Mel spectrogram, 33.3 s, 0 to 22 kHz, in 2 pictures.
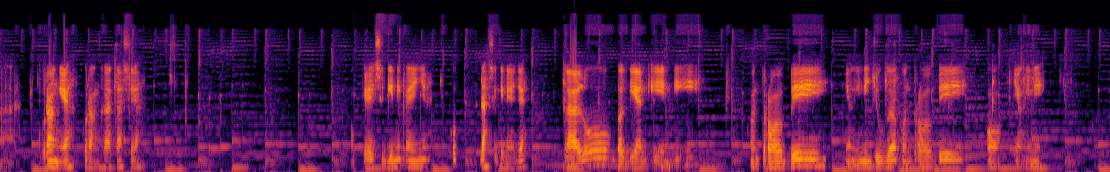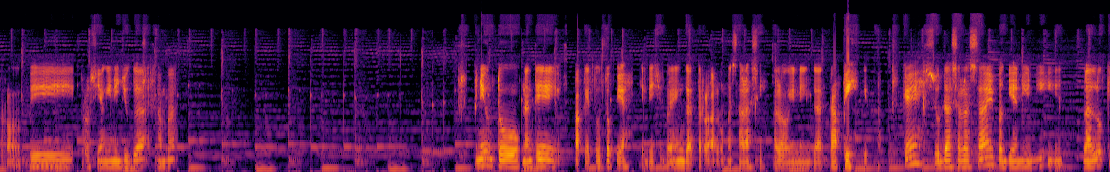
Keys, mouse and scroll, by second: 1.5 `, 1.8 click, 2.3 `, 3.7 alt+z, 8.1 alt+z, 10.8 ctrl+b, 10.8 2, 13.0 ctrl+b, 14.1 alt+click, 15.1 click, 18.2 click, 20.3 ctrl+b, 20.9 Tab, 21.2 alt+click, 21.5 middle click, 22.0 ctrl+b, 22.5 alt+click, 23.4 click, 25.1 3, 27.7 x, 29.8 alt+z, 29.8 Tab, 30.0 alt+shift+click.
